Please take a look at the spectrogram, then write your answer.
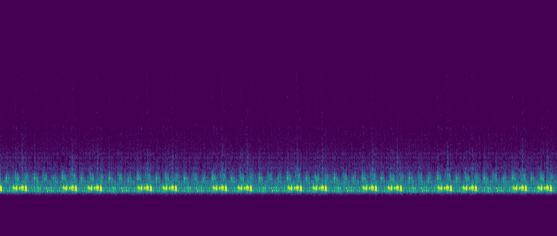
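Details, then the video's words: Soothing cricket sounds for deep sleep: a very regular series of high, pulsed chirps, about two each second, holds steady throughout over a soft high hiss, with occasional faint clicks. "Calming Cricket Sounds"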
